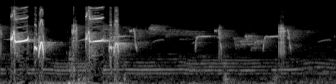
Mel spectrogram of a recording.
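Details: Red-headed prinia in a fierce fighting-style call: a tight cluster of rasping, whistle-laced bursts at the start, then a run of softer short whistled notes that fade out, over a constant faint hum.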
